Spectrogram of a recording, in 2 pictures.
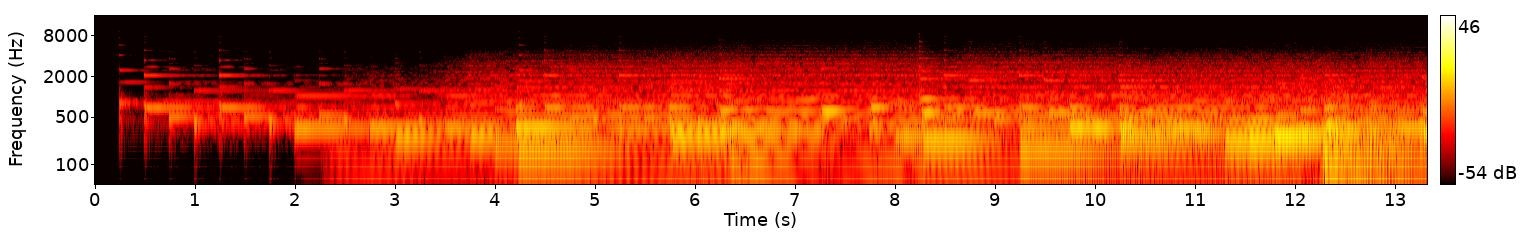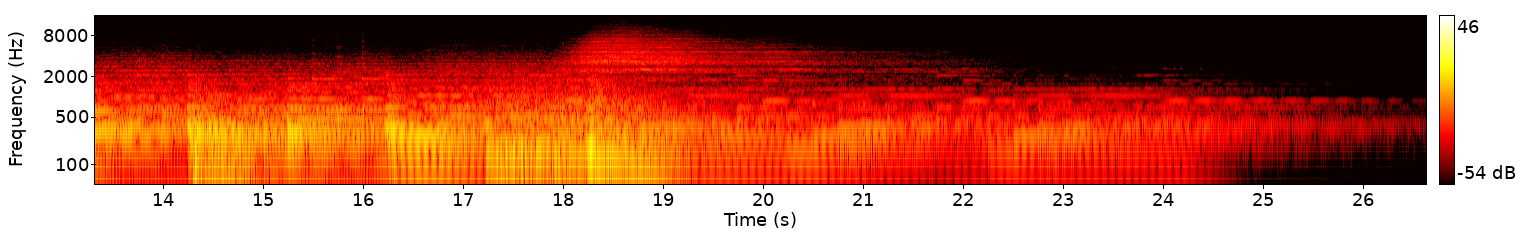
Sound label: high fantasy intro; The Voices of Tyr: High Fantasy (Intro); A mysterious, orchestral intro track for the Voices of Tyr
